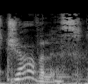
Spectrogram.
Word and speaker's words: Jarvelous: Welcome to another Jarvelish episode of Agent Carter here on AfterBuzz TV. I couldn't even say it. – It's Jarvelous. – Jarvelous. – It's a long A at the beginning.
